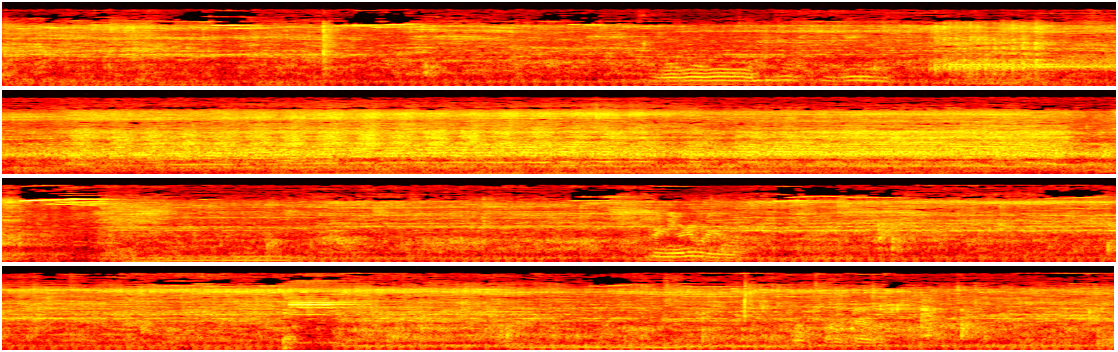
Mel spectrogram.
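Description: A heavy truck engine labours and rumbles close by.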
